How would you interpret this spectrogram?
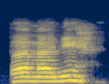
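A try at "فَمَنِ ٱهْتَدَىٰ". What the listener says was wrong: Rendah lagi boleh? Rendah lagi famani tu.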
